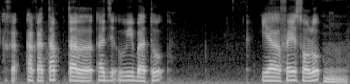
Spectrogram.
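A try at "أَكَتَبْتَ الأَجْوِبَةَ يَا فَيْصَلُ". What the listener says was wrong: Ajwibatu. Kira-kira benar gak ajwibatu? Dengan domah tu.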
